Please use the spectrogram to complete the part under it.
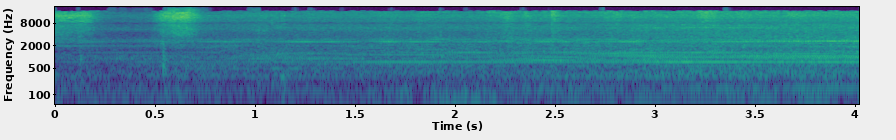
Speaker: Now the Fan is much louder and RPM of the fan has increased Its more noisy now!! This is completely normal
